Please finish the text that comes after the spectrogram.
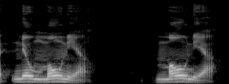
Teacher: Para eles tem força no mon. Aí depois que a força está no mon, tudo fica mais rápido.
